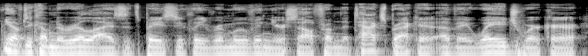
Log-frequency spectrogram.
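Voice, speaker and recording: A man's voice: sits low, flat delivery, fast talker, vocal fry. A man hosting a podcast, casually explaining business basics in a rambling way with frequent restarts. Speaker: podcast host.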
